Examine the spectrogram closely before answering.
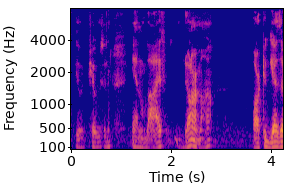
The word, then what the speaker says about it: dharma: In Sanskrit, our life's purpose is called dharma. D H A R excuse me M A which phonetically and even in spelling pretty much rhymes with karma which is action positive negative or neutral.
